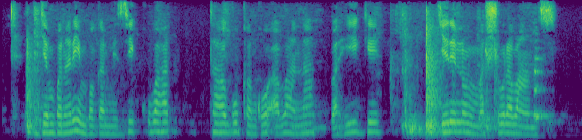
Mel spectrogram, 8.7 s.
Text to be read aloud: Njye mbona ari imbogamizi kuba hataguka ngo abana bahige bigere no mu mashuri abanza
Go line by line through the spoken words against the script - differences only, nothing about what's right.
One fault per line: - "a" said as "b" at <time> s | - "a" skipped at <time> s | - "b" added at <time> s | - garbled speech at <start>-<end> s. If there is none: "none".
none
